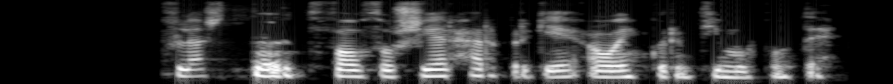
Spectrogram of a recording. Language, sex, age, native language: Icelandic, female, 20-29, Icelandic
